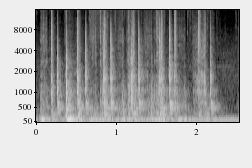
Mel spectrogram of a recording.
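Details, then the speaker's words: 1965 Chevrolet C10 with swapped '67 Camaro SS 350 quad-jet V8, unrun 28 years, new battery, cranking attempt: rapid uneven clicking over low hum, no cranking rhythm; starter clicking without cranking. Owners will probably remove starter. "Go ahead. All right, stop. That didn't work."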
